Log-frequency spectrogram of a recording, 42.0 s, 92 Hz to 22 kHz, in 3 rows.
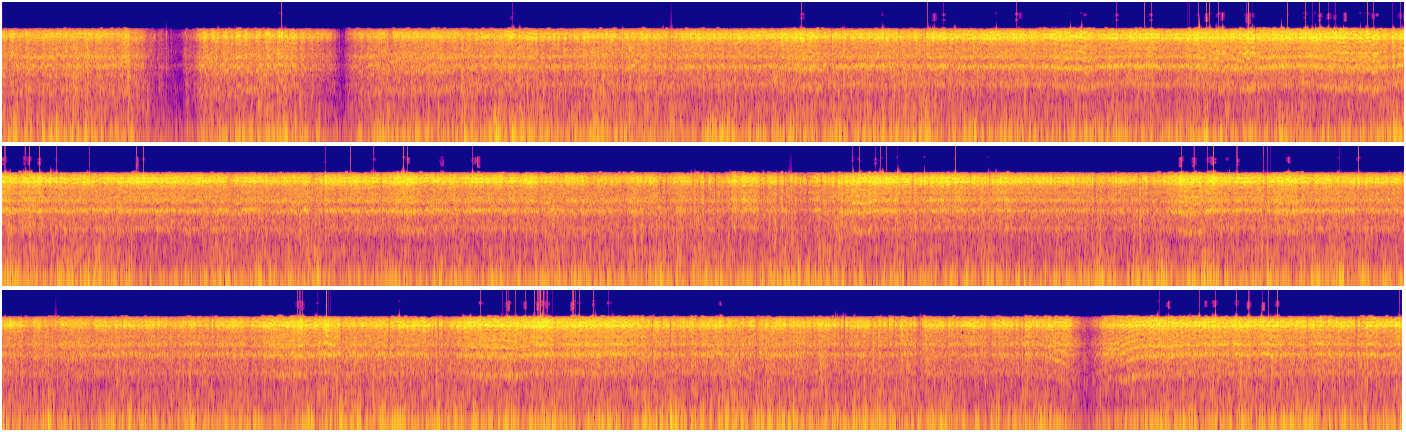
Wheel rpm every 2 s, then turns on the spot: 140, 110, 220, 220, 230, 220, 230, 230, 230, 230, 230, 230, 230, 230, 220, 230, 230, 230, 240, 150, 230.
none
